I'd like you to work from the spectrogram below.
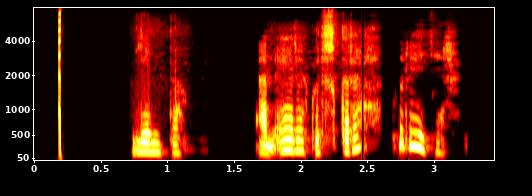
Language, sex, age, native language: Icelandic, other, 40-49, Icelandic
